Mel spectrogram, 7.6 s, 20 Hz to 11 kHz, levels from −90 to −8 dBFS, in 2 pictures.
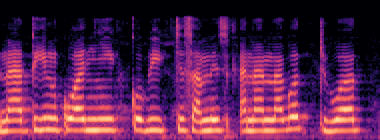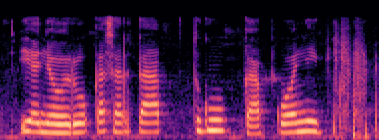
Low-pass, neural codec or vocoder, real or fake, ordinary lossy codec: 7.2 kHz; codec, 16 kHz, 4 kbps, FunCodec, trained on LibriTTS, 50 frames a second; fake; none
